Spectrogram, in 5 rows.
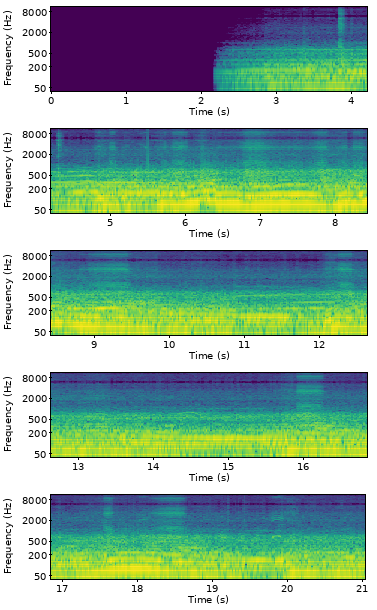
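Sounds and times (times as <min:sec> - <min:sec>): race car engine revving: 0:02.2 - 0:21.0.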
